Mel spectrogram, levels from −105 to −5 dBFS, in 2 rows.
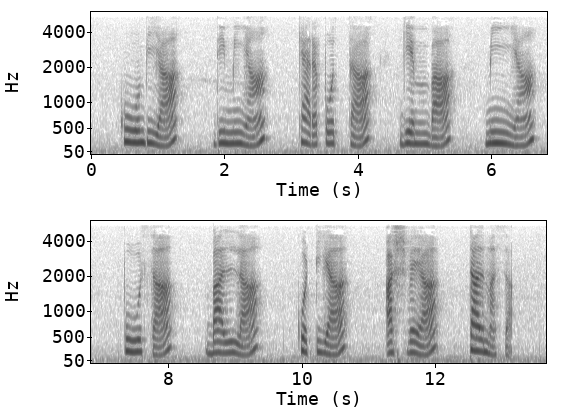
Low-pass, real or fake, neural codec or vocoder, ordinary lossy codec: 5.4 kHz; real; none; AAC, 24 kbps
